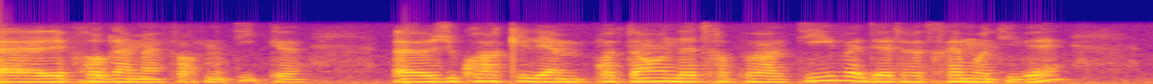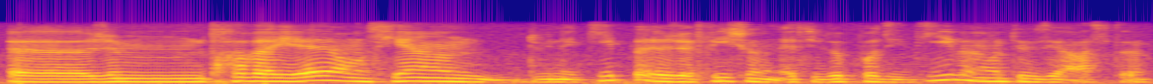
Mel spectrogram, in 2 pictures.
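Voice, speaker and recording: Moderately paced speech from a woman, very deep and low in pitch, with ordinary pitch variation. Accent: English. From Australia. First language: English (speaking French). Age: young. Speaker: university language student. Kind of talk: mock job application speech. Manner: halting, many hesitations.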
